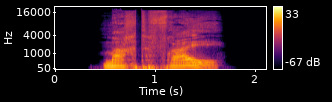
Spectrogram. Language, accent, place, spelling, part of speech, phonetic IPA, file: German, Germany, Berlin, macht frei, verb, [ˌmaxt ˈfʁaɪ̯], De-macht frei.ogg
- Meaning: inflection of freimachen: 1. third-person singular present 2. second-person plural present 3. plural imperative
